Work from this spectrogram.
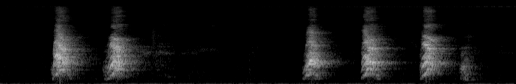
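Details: Shih Tzu indoors barking again at a picture of a shih tzu, five sharp, loud barks in two bursts, a pair then a quick run of three, with short silences between, in a small quiet room.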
